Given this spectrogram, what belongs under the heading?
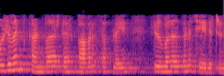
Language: Malayalam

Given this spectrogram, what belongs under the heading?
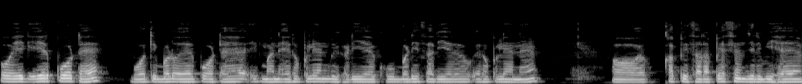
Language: Rajasthani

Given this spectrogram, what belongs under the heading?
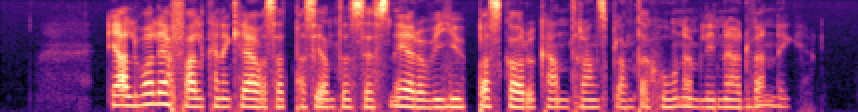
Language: Swedish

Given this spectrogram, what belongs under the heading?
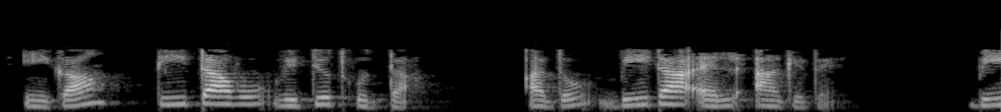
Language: Kannada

